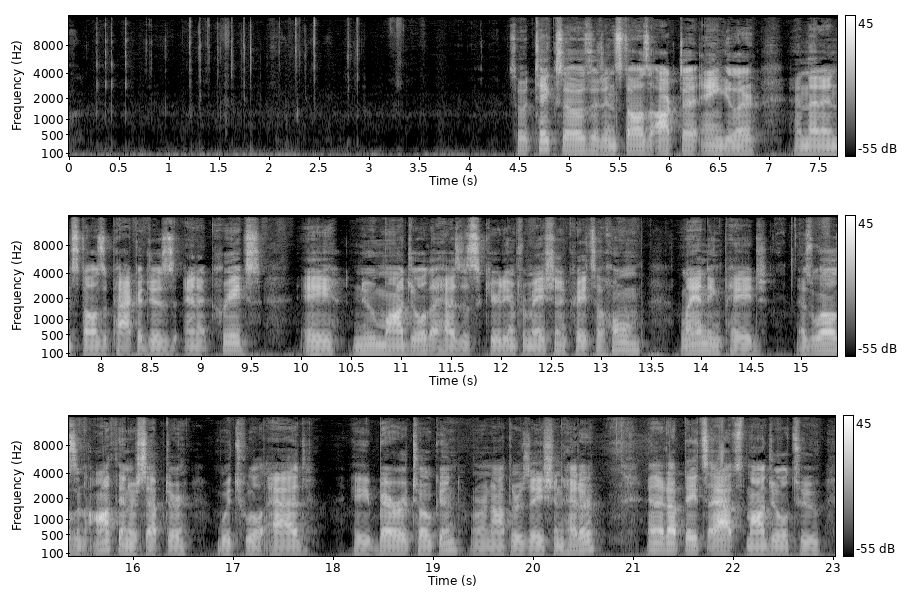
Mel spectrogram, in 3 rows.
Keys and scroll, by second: 1.1 super+c.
